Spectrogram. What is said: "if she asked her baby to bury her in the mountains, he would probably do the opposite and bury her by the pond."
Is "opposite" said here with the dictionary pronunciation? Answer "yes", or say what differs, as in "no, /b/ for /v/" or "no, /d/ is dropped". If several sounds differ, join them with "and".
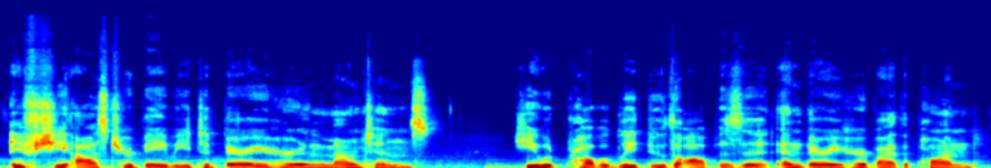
yes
